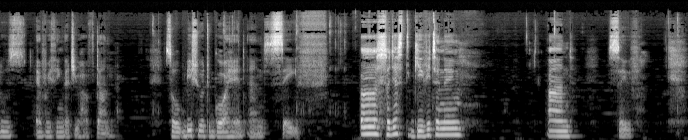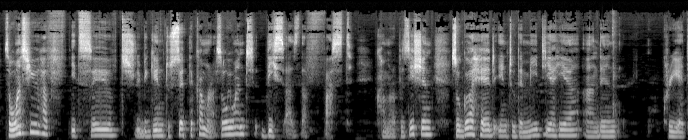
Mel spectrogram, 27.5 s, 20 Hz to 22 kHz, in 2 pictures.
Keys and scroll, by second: 6.8-9.7 typing, 15.2 e, 16.5 w, 16.9 w, 17.6 w, 20.7 e.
